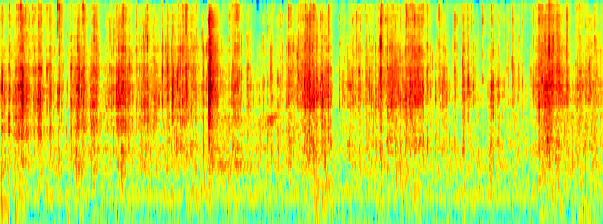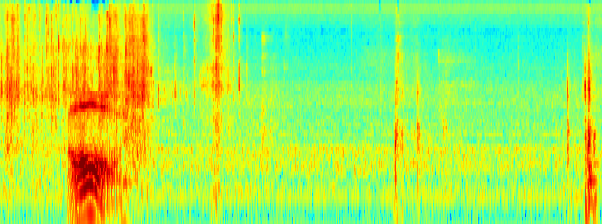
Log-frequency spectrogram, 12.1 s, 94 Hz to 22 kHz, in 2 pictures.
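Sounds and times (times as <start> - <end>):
packaging crinkling: 0.0 - 8.6.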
